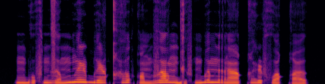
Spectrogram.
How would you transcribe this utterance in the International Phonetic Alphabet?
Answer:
mbo˩fnzə˩ mbẽ˦ɭbe˨ɭ qʰə̤˦lˠqõ˩mvɛ˥lˠ ŋɡe̤˩fmbɛ˥mrã˨ə̯ qe̤˦ɭfo˩ qə˩

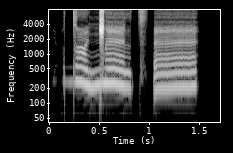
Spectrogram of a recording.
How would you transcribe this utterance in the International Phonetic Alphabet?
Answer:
dˤi˥˩ŋ͡ǁæ˥˩lt͡sʼæ˩˧

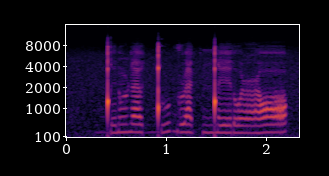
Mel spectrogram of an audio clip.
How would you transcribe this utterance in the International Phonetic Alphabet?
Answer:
ɡ͡ǃeɾũɳæə̯ ɡ͡ǃuɡɹæk ŋ͡ǃeɾo ʕɒ

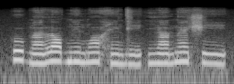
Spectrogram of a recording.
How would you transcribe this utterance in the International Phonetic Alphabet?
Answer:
u˧bã˨lɔ˧ bĩ˧bɔ̃˧hĩ˨di˨ | jã˨bɛ̃˧ʃi˨

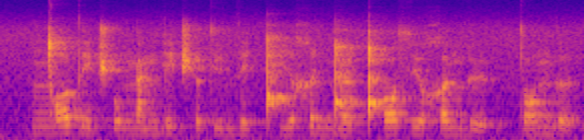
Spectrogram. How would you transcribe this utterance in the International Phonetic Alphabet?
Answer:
ŋ͡ǀɔtet͡ʃʼoŋa ŋɡet͡ʃʼətynze ǃʰi χiŋ͡ǃœǃʰɔ syχəŋɡø | tɔŋɡə

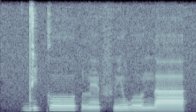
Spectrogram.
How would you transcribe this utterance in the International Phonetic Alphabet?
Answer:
di˦ko˦ | lɛ̃˨ fĩ˨˦wo˧ na˧

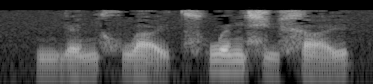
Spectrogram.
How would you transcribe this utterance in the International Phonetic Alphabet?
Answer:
n̪jɛ˨˦nxwa̰˨˩ɪ̯ t͡sʰwə˦nɕi˨˦xa˨˦ɪ̯

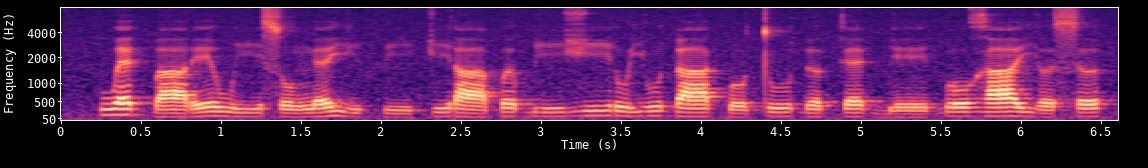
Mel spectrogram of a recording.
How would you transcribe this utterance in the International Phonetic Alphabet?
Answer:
wɛ˦ɡ͡baː˨ɾeː˧ wiː˨so˨ŋɛ˨˦ ji˨k͡piː˨ki˧ ɾaː˨pə˧ ɓiː˧ ɣiː˦ɾu˧ju˦ ɗaː˧k͡po˨ tu˧ ɗə˧kɛ˧ɡ͡beː˨ ɓo˦ɣaː˦jə˧ sə˦

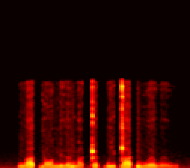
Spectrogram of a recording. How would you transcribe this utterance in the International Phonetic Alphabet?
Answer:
wa˦˥t̚jɔ˧ nɨ˧˥ə̯ŋa˨˩k̚ʈə˦˥k̚ wi˧ʈa˦˥k̚mu˧ə̯ wə˨˩w

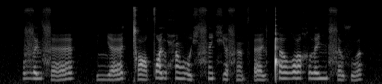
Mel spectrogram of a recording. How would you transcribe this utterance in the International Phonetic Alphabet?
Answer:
ɮə˦lʲɬɛː˩˥ | ʎɛː˩˥ ǀo˨˩˦tˤɜ˦lʲ ħɛ̃˦ʁʷɛ˩˥ç ɬɛ̃˦çə˨˩˦ɬə̃ː˩˥ t͡sʼɛː˨lʲǃɜ˦ʁʷeː˦χ le˦ɲɬɛ˨sʷɜ˩˥

